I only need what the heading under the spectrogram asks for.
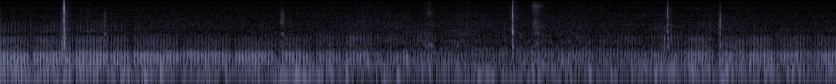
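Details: Steady low purr from kitten Matsumoto, cuddled up against Tanka the pit bull, with scattered brief clicks and faint rustling over the continuous rumble.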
